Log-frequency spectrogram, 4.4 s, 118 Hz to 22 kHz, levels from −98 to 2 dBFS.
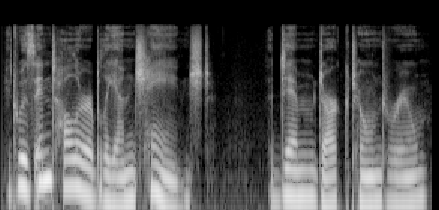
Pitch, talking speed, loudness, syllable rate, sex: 160 Hz, 125 wpm, -18 LUFS, 4.3 syllables/s, female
